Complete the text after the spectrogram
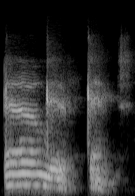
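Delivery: slow, syllable by syllable: "Elephant" as el-e-phant; teacher slowly sounding out "Elephant"; syllable demo. Shown as a demonstration. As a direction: stretch "Elephant" out to tap each syllable. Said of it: "Let's see how many times we snap our fingers".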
